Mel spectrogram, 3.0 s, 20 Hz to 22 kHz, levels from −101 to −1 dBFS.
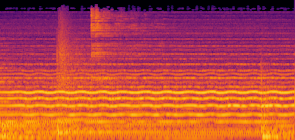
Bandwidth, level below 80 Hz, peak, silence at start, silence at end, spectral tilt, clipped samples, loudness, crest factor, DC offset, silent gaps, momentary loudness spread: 19 kHz; -32 dBFS; 0 dBFS; 0 s; 0 s; -4 dB/octave; under 0.1%; -11 LUFS; 12 dB; under 0.1%; none; 1 LU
